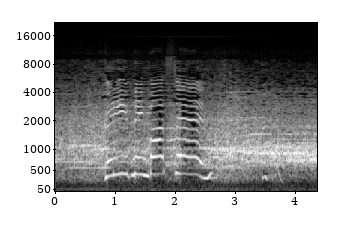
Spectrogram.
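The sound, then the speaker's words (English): A crowd of about 3,000 people at the MGM Music Hall cheers and applauds during Wu's State of the City speech in a steady, dense wash of noise that runs the whole time, while a single raised voice rings out over it for a couple of seconds. “They kept cheering as Wu dove into a list of new policy proposals.”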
